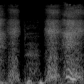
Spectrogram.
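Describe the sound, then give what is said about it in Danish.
A person makes a few quick sniffing sounds with their voice, short noisy inhales in a rapid series, imitating a nose sniffing around. “og vi kan lugte noget. Det lyder sådan her.”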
